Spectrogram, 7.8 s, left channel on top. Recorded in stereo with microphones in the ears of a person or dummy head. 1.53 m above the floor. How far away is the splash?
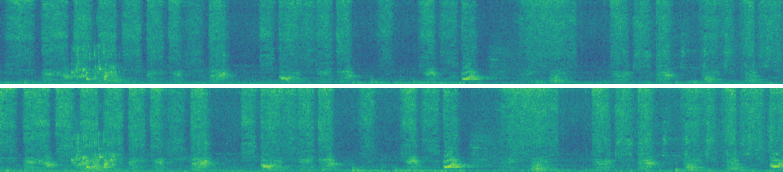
About 1.4 m.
